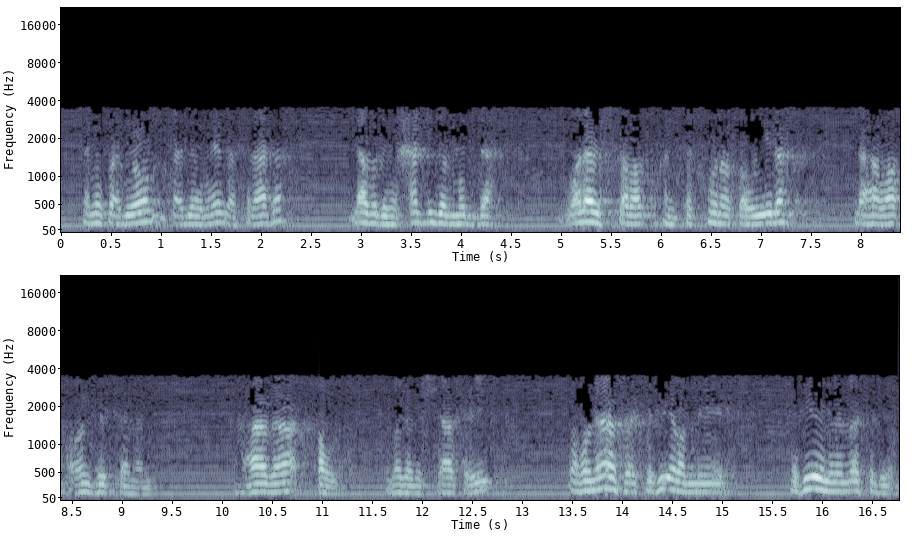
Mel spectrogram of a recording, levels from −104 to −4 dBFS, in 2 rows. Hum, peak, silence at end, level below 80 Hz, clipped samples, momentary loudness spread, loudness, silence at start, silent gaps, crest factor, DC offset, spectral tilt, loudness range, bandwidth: 60 Hz at -45 dBFS; -8 dBFS; 0 s; -56 dBFS; under 0.1%; 20 LU; -27 LUFS; 0 s; none; 20 dB; under 0.1%; -8 dB/octave; 4 LU; 3.7 kHz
